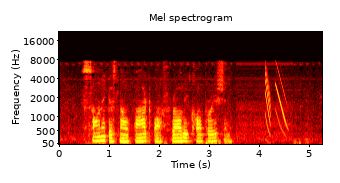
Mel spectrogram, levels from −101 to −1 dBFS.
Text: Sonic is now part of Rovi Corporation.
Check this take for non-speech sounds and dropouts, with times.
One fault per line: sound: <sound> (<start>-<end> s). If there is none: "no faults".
sound: chirp (4.1-4.6 s)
